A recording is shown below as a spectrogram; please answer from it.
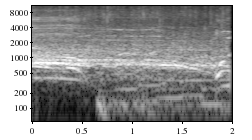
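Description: Football crowd chanting and cheering together after a goal. The loud sung chant eases off about half a second in, leaving steadier crowd noise.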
